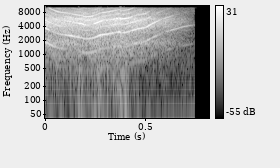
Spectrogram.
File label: DRILL; PUZMANIA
